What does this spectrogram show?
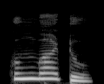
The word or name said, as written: ಕೆಂಬಟ್ಟೆ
